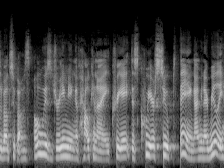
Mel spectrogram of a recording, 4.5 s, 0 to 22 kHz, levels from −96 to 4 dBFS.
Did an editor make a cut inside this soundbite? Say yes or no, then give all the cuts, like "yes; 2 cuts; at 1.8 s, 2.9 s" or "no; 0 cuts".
no; 0 cuts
